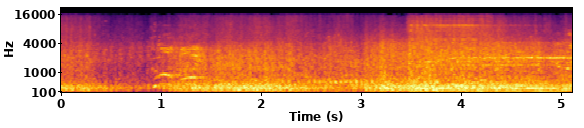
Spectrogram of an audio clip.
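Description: A helicopter's rotor thumps loudly nearby.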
